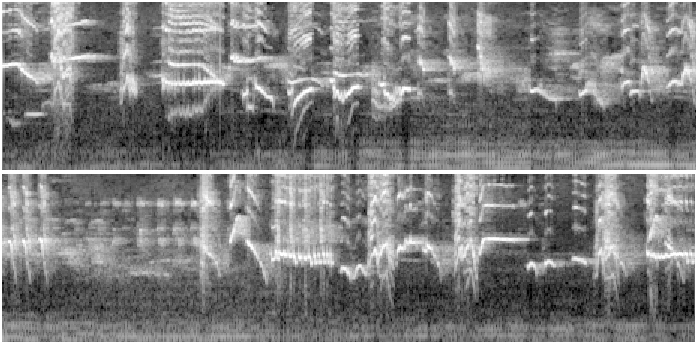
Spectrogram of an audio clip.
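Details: Oriental magpie-robin (kacer) in clear song with rough fill-ins, used to wake another bird's aggression; bursts of sharp clicks and twisting whistled phrases alternate with short pauses, faint low hum underneath.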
